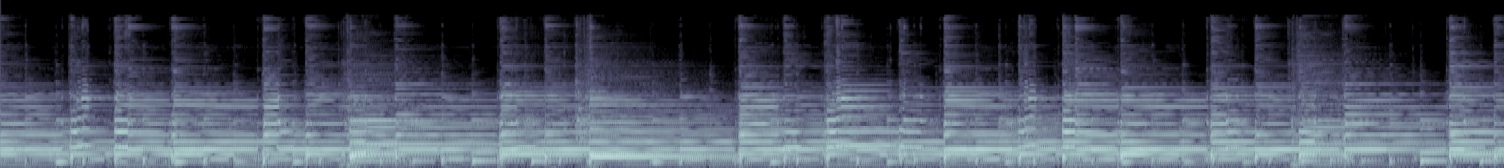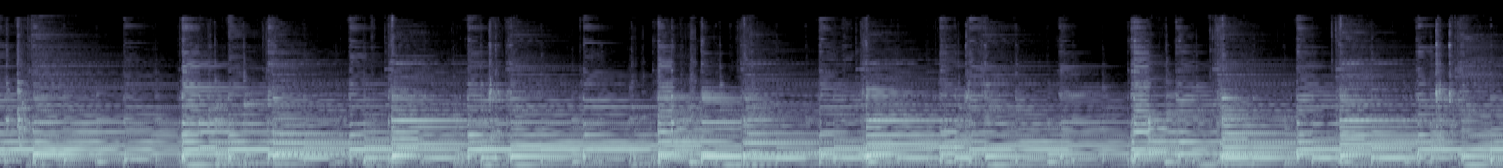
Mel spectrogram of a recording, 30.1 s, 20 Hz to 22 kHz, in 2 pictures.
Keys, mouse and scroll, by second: 0.1 click, 3.0 a, 3.5 click, 6.3 click, 10.2 click, 18.5 ctrl+Num_Lock, 18.6 ctrl+a, 19.5 click, 24.5 click.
